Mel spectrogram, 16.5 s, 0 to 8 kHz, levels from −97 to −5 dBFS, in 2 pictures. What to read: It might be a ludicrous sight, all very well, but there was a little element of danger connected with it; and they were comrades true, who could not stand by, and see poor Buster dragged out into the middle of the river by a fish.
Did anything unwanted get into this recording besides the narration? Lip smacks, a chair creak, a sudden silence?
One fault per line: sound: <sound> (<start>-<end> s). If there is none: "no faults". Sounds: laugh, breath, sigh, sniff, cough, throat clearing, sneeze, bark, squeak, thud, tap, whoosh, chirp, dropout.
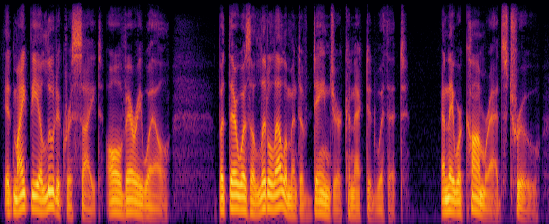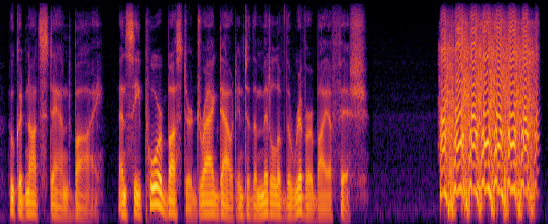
sound: laugh (14.8-16.3 s)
